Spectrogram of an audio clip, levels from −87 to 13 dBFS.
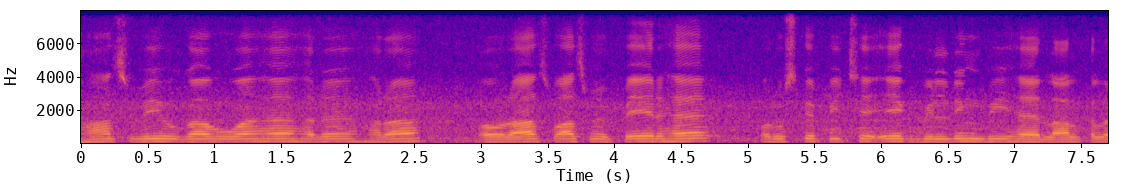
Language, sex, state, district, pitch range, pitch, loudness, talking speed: Hindi, male, Rajasthan, Bikaner, 140-155 Hz, 145 Hz, -19 LUFS, 180 wpm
